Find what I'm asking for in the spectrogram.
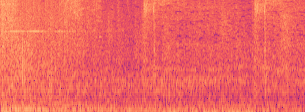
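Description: Explosions from the Confringo and Bombarda spells in the Hogwarts Legacy video game, a heavy rumbling blast with low booming weight and lingering debris noise, loud and continuous across the moment.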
